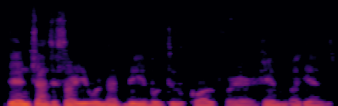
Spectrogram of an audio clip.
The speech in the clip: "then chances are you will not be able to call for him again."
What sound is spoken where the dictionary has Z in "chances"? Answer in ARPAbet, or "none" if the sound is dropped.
S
